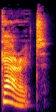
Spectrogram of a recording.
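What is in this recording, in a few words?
"garret", British English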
